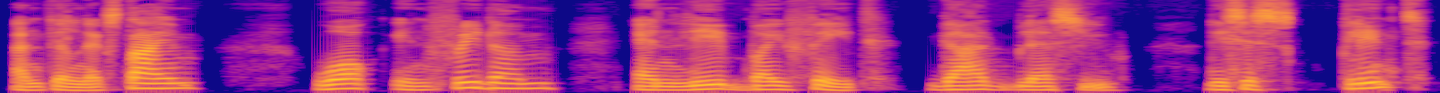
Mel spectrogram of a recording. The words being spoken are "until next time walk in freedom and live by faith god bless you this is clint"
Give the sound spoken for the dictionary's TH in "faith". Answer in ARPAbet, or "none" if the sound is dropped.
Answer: T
